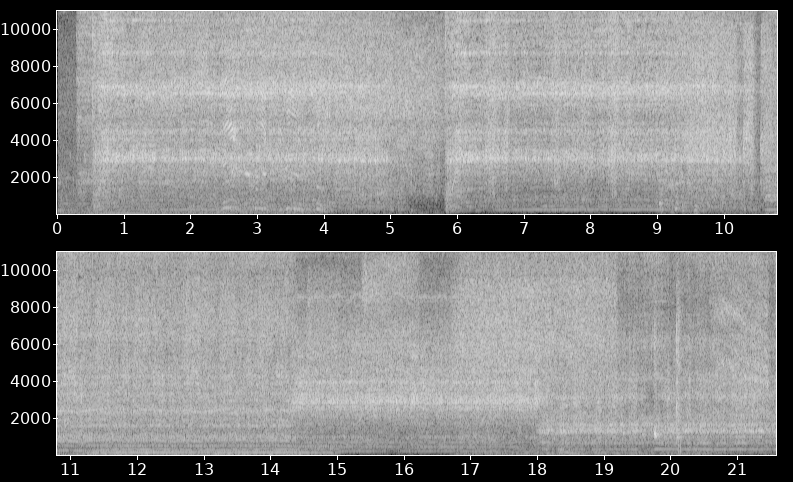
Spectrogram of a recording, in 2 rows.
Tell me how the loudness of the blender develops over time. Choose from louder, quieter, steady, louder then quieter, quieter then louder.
steady.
